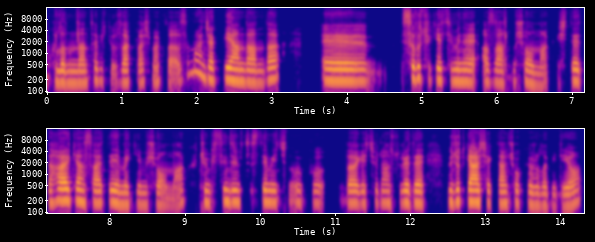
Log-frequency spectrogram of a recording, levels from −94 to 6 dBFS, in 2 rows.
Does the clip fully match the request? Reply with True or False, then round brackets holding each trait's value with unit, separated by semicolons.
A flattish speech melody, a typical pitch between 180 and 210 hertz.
True (1.8 semitones; 185 Hz)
